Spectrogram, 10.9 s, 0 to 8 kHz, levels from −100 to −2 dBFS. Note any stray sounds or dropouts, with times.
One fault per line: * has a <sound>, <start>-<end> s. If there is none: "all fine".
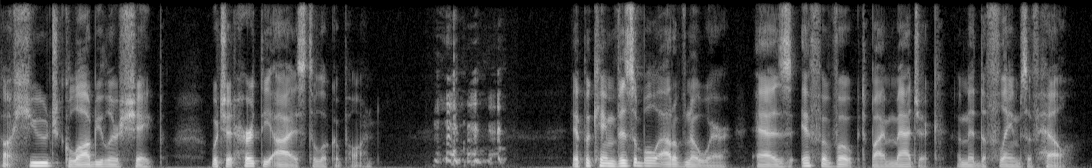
* has a laugh, 4.3-5.1 s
